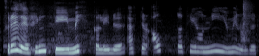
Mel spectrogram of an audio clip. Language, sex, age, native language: Icelandic, male, 13, Icelandic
